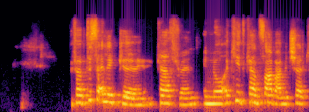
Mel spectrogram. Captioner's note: speaking Arabic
